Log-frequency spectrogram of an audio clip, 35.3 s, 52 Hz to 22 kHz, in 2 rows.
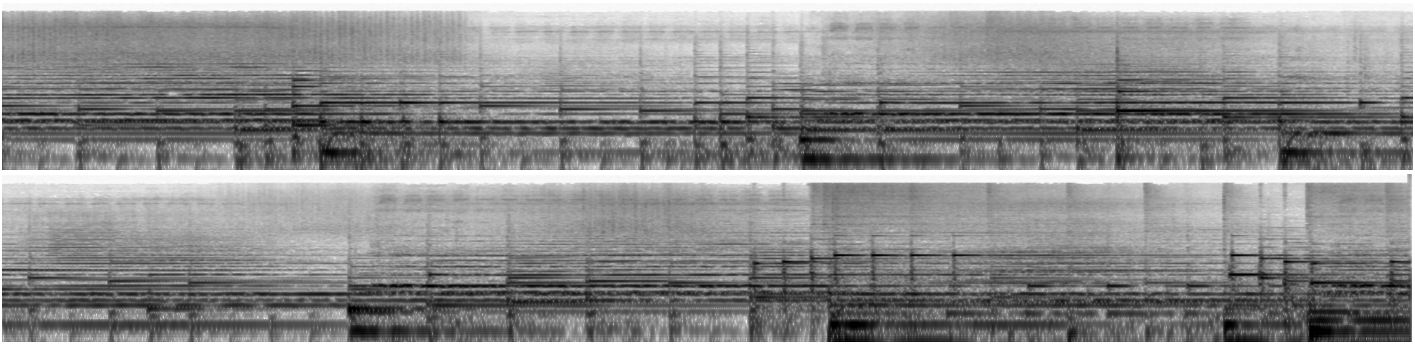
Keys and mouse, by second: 0.0 shift+click, 0.8 j, 1.3 click, 1.7 shift+click, 2.4 j, 3.0 click, 3.5 shift+click, 4.3 j, 5.3 click, 5.8 shift+click, 6.6 j, 7.1 click, 8.4 j, 9.2 alt+z, 9.9 click, 11.2 j, 14.5 j, 16.2 j, 17.7 j, 19.7 j, 20.5 2, 20.8 click, 21.5 ctrl+b, 25.5 ctrl+b, 26.8 click, 28.7 ctrl+b, 31.3 1, 31.7 click, 32.9 j, 33.3 click, 34.6 j, 35.1 2.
